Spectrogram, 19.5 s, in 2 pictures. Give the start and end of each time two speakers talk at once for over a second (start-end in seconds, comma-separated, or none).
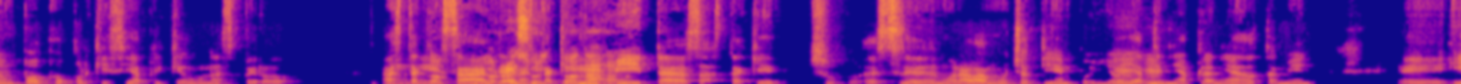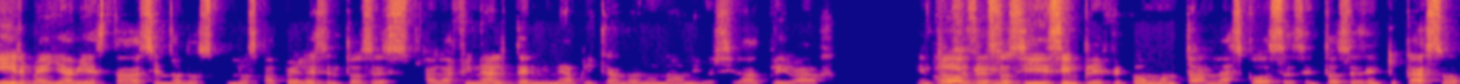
2.9-4.2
